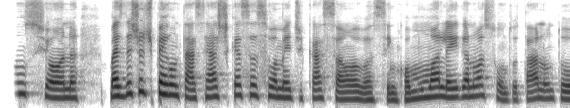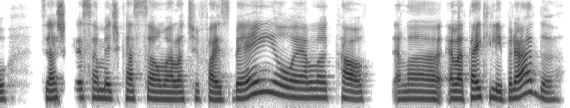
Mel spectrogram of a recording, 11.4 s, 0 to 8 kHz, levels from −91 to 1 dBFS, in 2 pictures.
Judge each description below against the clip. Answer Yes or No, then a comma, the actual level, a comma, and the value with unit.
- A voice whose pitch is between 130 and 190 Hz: Yes, medium, 185 Hz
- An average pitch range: Yes, average, 4.6 semitones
